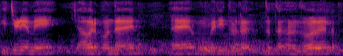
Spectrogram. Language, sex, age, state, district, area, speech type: Sindhi, male, 60+, Delhi, South Delhi, urban, spontaneous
